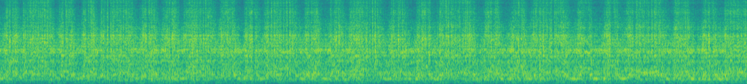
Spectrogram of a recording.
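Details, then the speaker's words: Old flat-fender Jeep engine cranking after a new fuel pump was fitted and fuel reaches the filter: sluggish rhythmic churn, cranking slower than it should without firing; starter solenoid or starter suspected. "the starter sounds terrible this engine is getting it's not cranking over the way it should so whether that is the starter solenoid or the starter itself um something there is not happy"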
